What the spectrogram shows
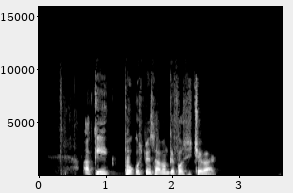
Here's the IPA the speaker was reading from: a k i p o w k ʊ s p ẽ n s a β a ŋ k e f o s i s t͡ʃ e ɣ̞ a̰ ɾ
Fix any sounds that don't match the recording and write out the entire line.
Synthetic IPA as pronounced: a k i p o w k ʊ s p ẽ n s a β a ŋ k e f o s i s t͡ʃ e ɣ̞ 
